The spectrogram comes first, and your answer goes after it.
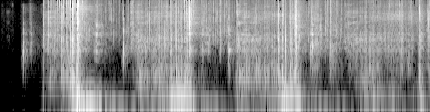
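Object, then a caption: Bar of soap. A solid orange bar of soap is shaved with a metal blade in a scraping action, and crunchy curls fall away. Bright, crackling scrapes come in uneven bursts, each with a low thud underneath, and there are quiet gaps between them.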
